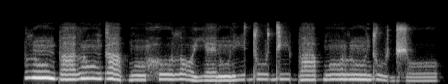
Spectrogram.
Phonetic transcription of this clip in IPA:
l ũ˦ b a˧ l ɔ̃˦ ɡ a˦˨ b ɔ̃˧ h o˦ l ɔ˦˨ j ɛ˨ ɾ ũ˨ ɾ i˧ d u˦ d i˦ b a˦ b ɔ̃˦ l ũ˦ d u˦˨ d͡ʒ o˧

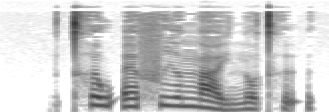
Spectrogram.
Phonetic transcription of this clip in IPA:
t̪ʰ ə˧ w ʔ ɛ˨˦ f i˧ ə̯ ŋ aː˧˩ j n o˧˩ t̪ʰ ɨ̰˧˨ ʔ

